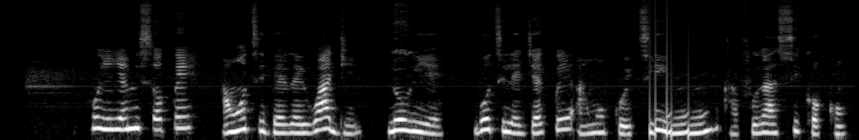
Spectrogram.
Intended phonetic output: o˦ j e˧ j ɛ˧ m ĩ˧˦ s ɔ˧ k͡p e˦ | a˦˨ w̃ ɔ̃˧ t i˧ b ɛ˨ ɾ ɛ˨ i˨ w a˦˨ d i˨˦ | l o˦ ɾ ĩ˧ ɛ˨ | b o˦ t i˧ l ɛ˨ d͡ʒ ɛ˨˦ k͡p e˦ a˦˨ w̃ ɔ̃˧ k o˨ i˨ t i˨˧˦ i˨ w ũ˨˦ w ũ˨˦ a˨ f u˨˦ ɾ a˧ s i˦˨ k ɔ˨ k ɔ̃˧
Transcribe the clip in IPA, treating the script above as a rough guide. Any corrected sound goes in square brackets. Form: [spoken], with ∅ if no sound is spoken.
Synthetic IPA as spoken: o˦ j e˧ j ɛ˧ m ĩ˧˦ s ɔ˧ k͡p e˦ | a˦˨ w̃ ɔ̃˧ t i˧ b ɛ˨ ɾ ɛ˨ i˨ w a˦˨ d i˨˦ | l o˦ ɾ [i˧] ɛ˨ | b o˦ t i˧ l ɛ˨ d͡ʒ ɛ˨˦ k͡p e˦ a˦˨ w̃ ɔ̃˧ k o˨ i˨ t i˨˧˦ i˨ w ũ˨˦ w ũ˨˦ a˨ f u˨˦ ɾ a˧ s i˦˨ k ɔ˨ k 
